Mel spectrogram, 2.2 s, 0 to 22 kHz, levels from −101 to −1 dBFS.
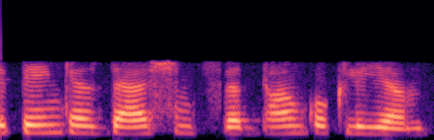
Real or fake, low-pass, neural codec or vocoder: real; 3.6 kHz; none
